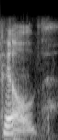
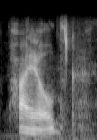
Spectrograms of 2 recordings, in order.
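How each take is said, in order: First: The vowel is short, like in 'ill'. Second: The vowel is long, like in 'eye'. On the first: The speaker calls it wrong. "instead of pilled" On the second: The speaker calls it right.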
